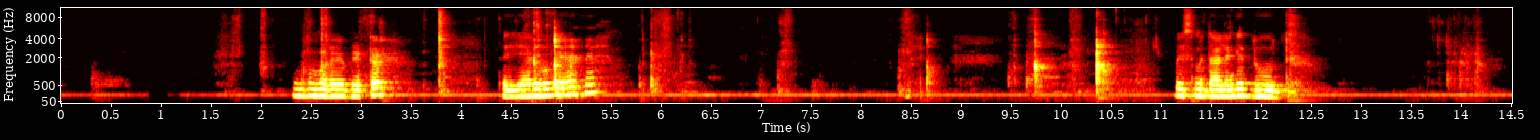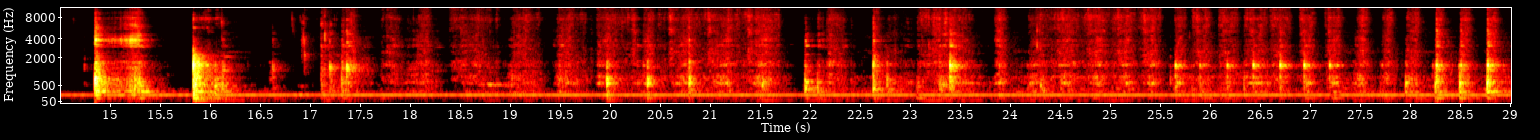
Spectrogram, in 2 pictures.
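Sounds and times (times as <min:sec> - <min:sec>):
whisk beating in steel bowl: 0:17.1 - 0:29.0.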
